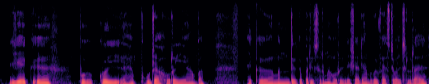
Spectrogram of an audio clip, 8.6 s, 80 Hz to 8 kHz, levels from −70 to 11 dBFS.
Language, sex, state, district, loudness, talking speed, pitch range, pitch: Hindi, male, Uttar Pradesh, Muzaffarnagar, -25 LUFS, 190 wpm, 115-130 Hz, 120 Hz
